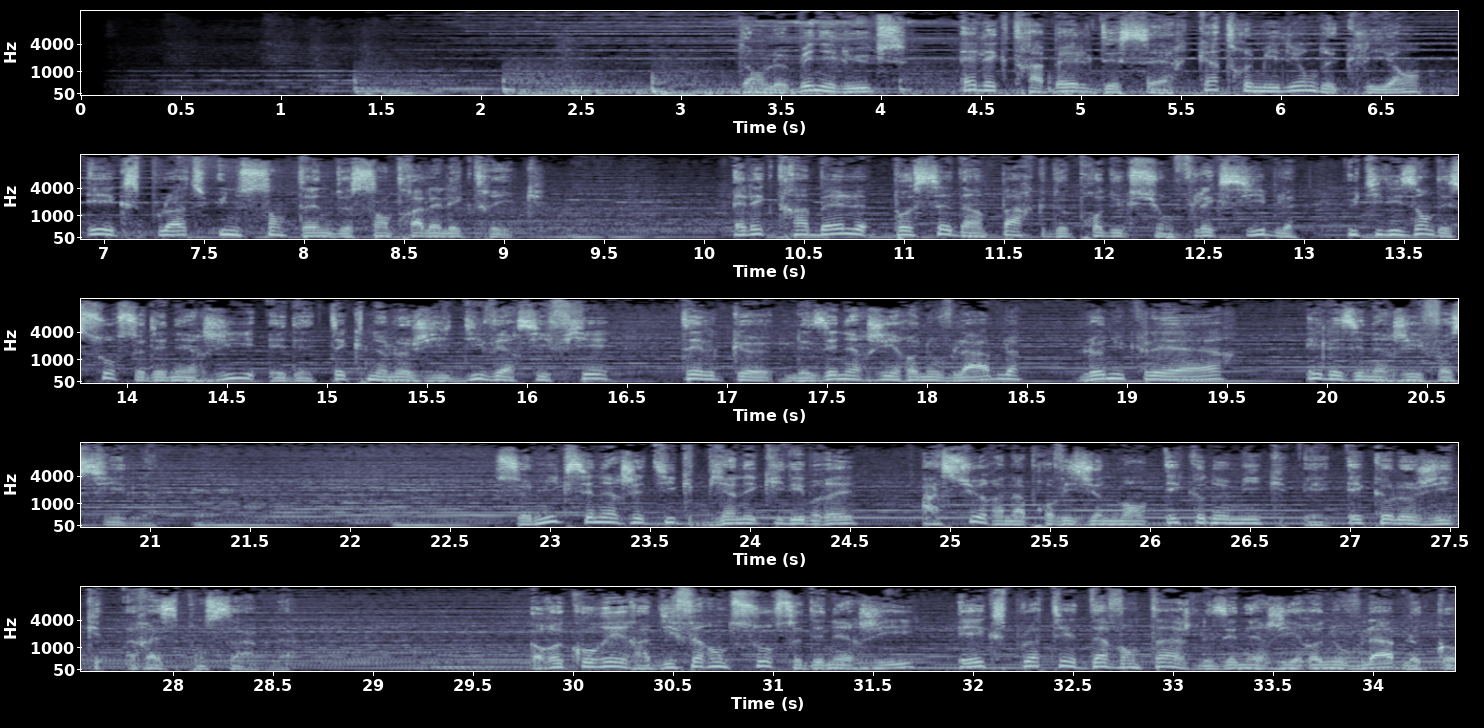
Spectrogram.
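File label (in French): french Belgian male narration; voice demos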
